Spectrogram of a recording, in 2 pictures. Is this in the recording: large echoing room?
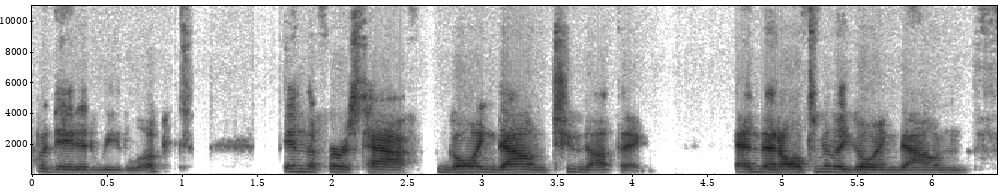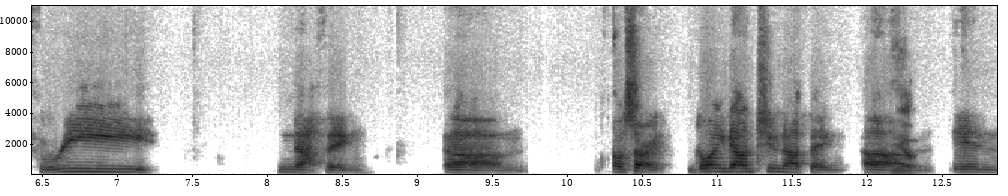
no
